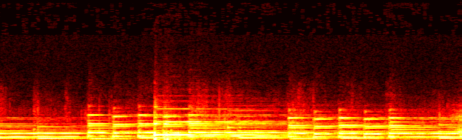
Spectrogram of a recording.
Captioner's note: doorbell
